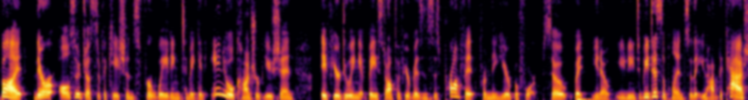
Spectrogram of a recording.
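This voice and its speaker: Speaking at a moderate pace, a woman uses a normal speaking voice at a medium pitch with ordinary pitch variation. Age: 30s. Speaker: podcast host, financial advisor to business owners. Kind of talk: solo podcast monologue, advice. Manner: casual, conversational.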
